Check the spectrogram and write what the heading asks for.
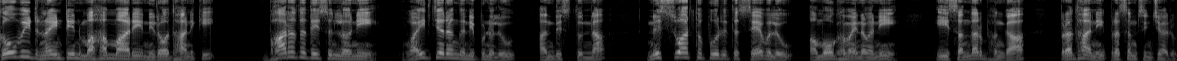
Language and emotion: Telugu, neutral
